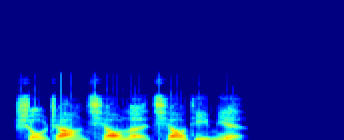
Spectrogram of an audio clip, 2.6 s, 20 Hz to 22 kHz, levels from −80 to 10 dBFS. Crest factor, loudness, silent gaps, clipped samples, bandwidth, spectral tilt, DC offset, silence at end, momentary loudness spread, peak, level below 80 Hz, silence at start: 20 dB; -20 LUFS; none; under 0.1%; 11 kHz; -3 dB/octave; 0.4%; 0.8 s; 11 LU; -2 dBFS; -60 dBFS; 0.1 s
